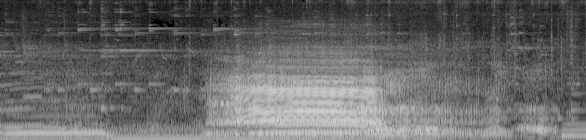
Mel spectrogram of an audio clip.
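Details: Herded cows heading along a rice field ditch to the livestock pen. One long, loud moo lasting about two seconds swells and fades, with quieter lower lowing before and after it and a persistent low droning background.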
